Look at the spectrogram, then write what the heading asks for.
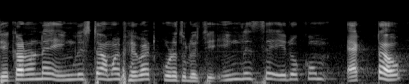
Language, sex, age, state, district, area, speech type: Bengali, male, 18-30, West Bengal, Purba Bardhaman, urban, spontaneous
